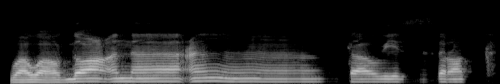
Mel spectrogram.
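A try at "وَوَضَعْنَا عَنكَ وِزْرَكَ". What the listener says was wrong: Nah, itu masih sin itu. Wiz, wiz, az, iz, wiz. Bukan sin ya.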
